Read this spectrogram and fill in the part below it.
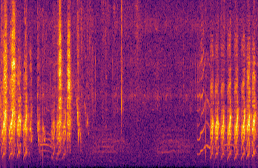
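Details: Budgerigars in an aviary, kept with other parakeets and lovebirds, giving bursts of rapid, high, buzzy chirps repeated several times a second, with a quieter gap of faint single notes in the middle.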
